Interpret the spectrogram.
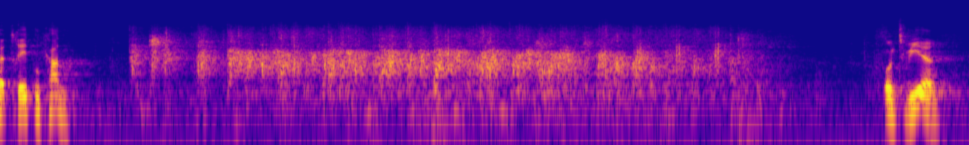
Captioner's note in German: Allgemeiner Beifall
